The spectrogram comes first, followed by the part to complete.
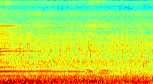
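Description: Steady low rumble of engine and road noise inside a moving vehicle's cabin.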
